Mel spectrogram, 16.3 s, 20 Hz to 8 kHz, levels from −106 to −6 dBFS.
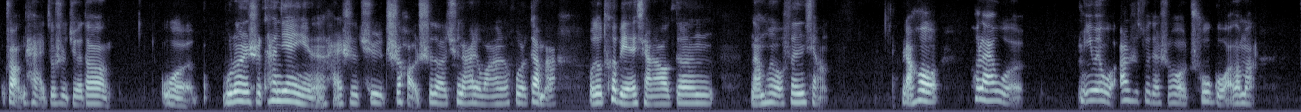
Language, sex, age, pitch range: Chinese, female, 20-39, 180-230 Hz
